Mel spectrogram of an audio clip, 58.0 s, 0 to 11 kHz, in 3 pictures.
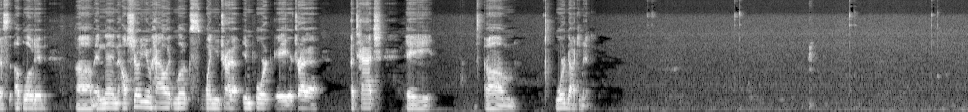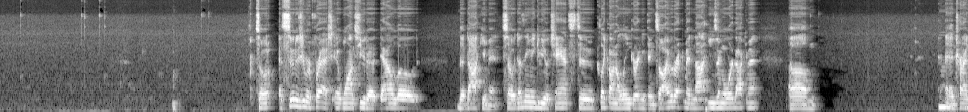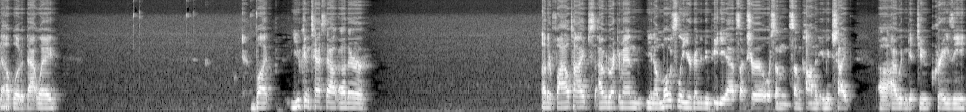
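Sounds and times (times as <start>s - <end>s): faint hum: 0.0s - 58.0s
computer mouse clicking: 12.9s - 13.2s, 14.7s - 15.0s, 17.0s - 17.2s, 18.6s - 19.1s, 19.8s - 20.1s, 21.0s - 21.6s, 22.5s - 23.7s, 41.4s - 41.6s, 42.4s - 43.8s.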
